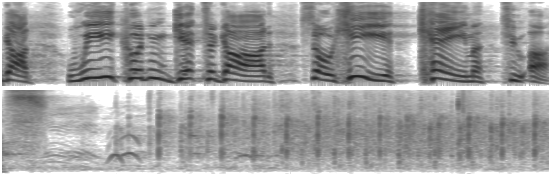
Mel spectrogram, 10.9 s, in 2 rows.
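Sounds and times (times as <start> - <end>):
speech: 0.0 - 5.9
crowd clapping: 6.6 - 10.9.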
